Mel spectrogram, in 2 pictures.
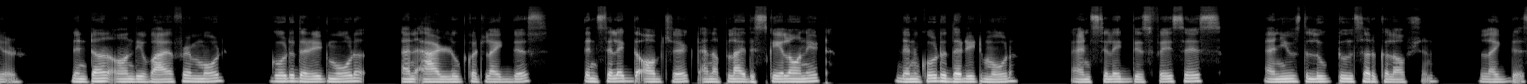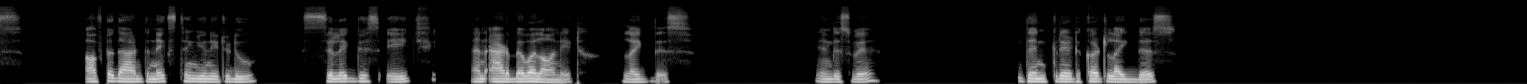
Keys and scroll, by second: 3.0 Tab, 4.1 ctrl+r, 7.2 ctrl+a, 9.1 Tab, 20.1 ctrl+b, 23.7 1, 27.0 space, 29.8 space.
